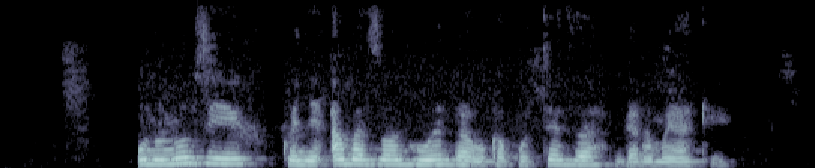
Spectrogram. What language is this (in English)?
Swahili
